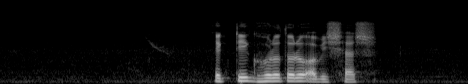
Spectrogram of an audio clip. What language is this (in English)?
Bangla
